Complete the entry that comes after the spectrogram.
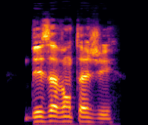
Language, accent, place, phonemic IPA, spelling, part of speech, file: French, France, Lyon, /de.za.vɑ̃.ta.ʒe/, désavantager, verb, LL-Q150 (fra)-désavantager.wav
- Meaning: to disadvantage; hinder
